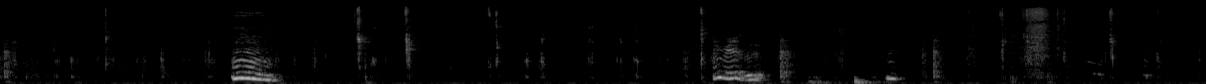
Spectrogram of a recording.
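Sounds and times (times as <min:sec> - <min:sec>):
wet chewing with lip smacks: 0:00.0 - 0:07.2.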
